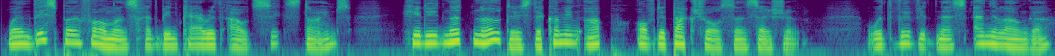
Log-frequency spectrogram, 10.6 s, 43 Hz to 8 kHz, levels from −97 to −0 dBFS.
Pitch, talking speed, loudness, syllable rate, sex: 120 Hz, 135 wpm, -21 LUFS, 4.4 syllables/s, male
